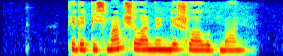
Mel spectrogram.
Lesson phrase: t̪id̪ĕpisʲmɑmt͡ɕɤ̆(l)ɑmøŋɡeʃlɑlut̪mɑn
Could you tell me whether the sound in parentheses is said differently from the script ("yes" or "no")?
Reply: no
